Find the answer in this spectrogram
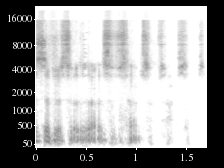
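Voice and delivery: very soft, hushed whisper. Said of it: "And I went".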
